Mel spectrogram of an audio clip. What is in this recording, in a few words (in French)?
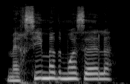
"merci mademoiselle", French; thank you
